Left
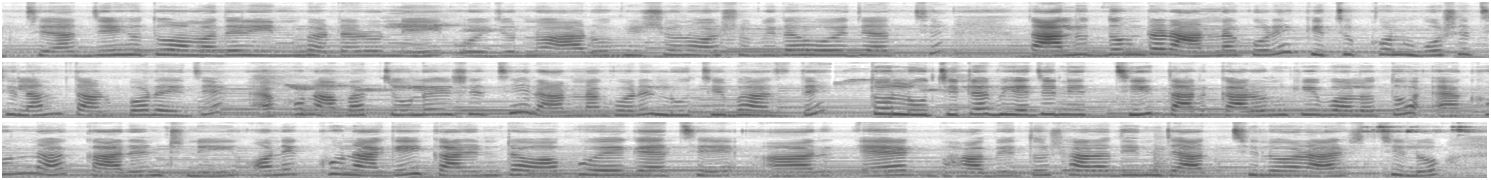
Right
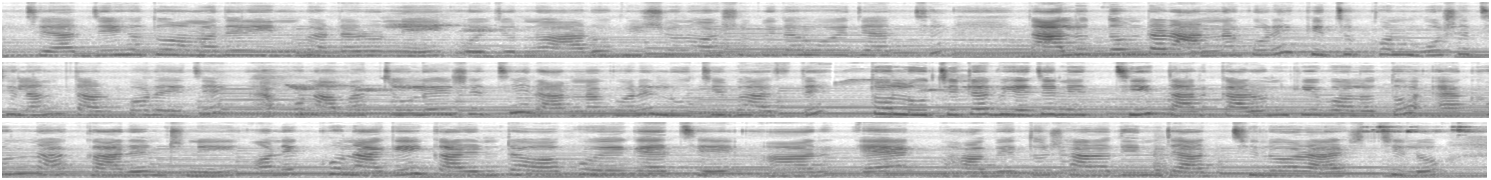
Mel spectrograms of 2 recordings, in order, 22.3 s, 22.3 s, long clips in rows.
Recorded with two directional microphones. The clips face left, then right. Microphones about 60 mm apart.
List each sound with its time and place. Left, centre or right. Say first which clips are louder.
0.2 s a woman's voice: left 5 dB; left
5.1 s a woman's voice: left 6 dB; left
